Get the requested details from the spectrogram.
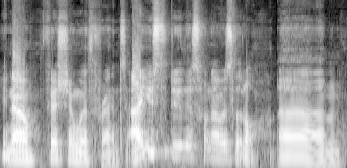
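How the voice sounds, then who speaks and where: Speaking briskly in a bright, sing-song voice of medium pitch, a man chats cheerfully over his life-sim gameplay for a gaming video. Fillers and restarts pepper his talk, along with playful pirate-speak.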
